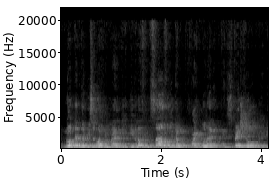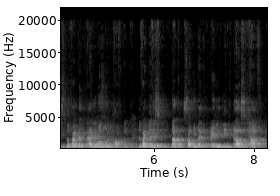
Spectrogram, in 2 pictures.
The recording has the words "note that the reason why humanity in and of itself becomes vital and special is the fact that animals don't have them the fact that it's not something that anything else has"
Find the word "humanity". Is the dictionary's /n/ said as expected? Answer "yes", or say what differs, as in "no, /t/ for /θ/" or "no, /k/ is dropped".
no, /l/ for /n/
